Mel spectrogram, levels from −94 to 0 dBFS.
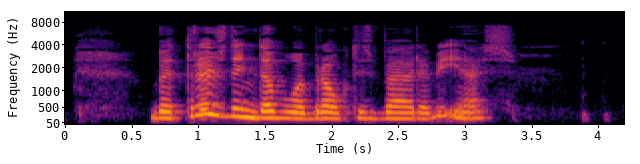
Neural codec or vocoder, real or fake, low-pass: none; real; 7.2 kHz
